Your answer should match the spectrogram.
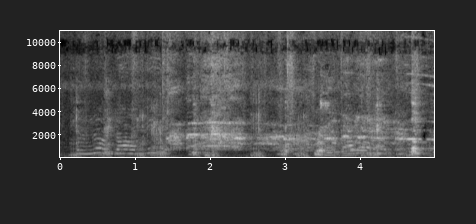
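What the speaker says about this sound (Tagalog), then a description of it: "Yan ang inahin." A hen and chicks cluck and murmur close by in quick, uneven bursts while people talk over them.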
